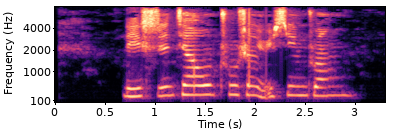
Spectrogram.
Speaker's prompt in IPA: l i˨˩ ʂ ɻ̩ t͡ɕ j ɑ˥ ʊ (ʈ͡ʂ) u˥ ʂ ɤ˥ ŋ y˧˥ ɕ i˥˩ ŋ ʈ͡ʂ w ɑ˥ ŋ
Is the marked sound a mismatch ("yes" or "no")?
yes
